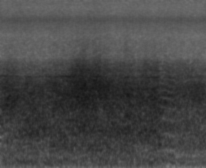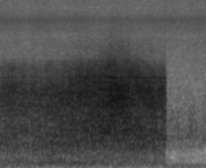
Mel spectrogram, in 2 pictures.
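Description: A Harrier jump jet's engine gives a steady, loud, broad roar throughout, with a slight swell near the end before it drops off abruptly.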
